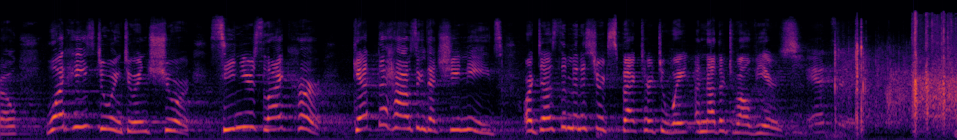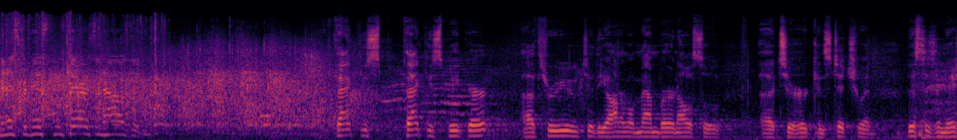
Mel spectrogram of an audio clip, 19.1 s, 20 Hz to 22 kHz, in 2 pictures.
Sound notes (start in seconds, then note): 12.0 applause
